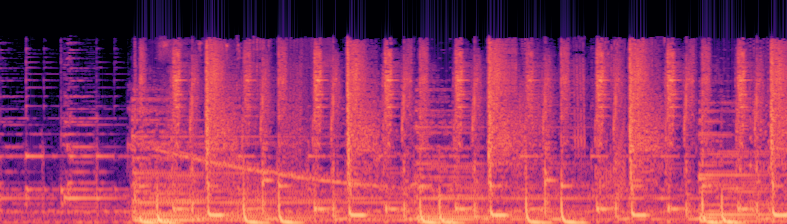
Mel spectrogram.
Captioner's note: ambulance sound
